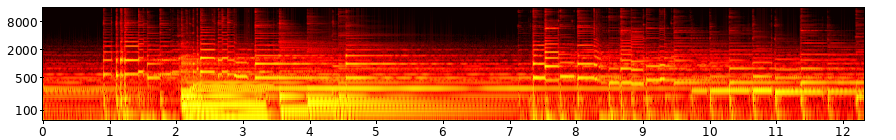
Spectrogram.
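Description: Fingerstyle acoustic guitar in open C G D E G D tuning playing a slow, gentle piece: low notes ring on under quick runs of plucked melody notes that start about a second in and again about seven seconds in.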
